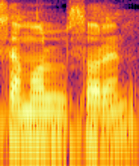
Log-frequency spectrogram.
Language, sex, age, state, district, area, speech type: Santali, male, 18-30, West Bengal, Malda, rural, spontaneous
